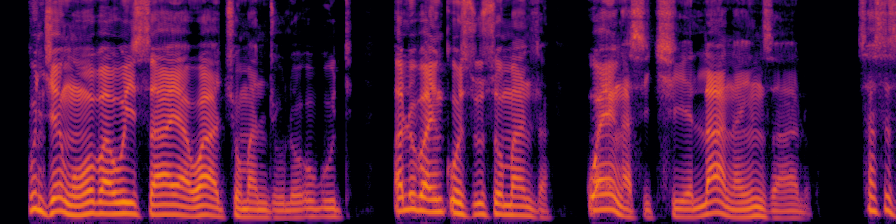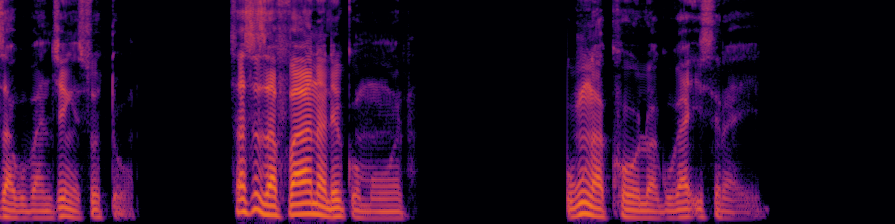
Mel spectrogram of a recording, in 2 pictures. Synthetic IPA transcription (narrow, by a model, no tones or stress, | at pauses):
ɣund͡ʒʱɛŋɔβaujisajawat͡ʃʼɔmandʱulɔuɣutʰi̥ | aluβaiŋkʼosiusɔmand͡ɮʱa | wajɛŋasit͡ʃʼijɛlaŋaind͡zʱalɔ | sasizaɣuβand͡ʒʱɛŋɛsɔd̥ʱɔ̰ːmu | sas̬izafanalɛɡ̥ʱɔmɔra | uɣuŋakʰɔlwaɣuɣaʔisrajḛːli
